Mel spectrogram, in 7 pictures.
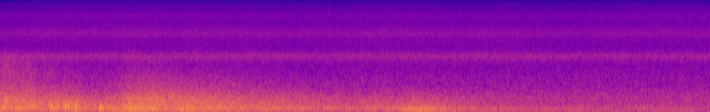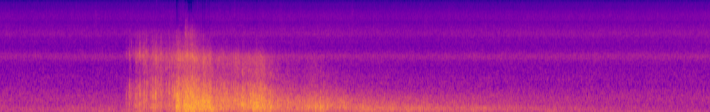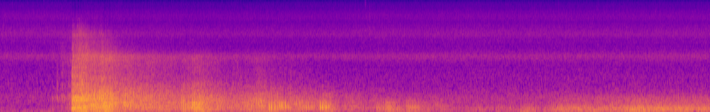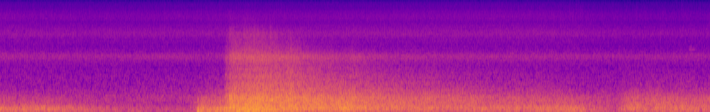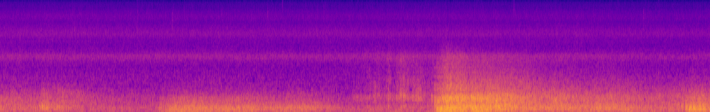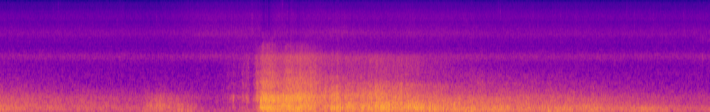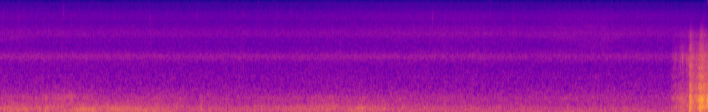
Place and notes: R. Alabastro, Aclimação, São Paulo - Thunder and rain in Sao Paulo
Thunder and rain in Sao Paulo.
Recorded from the window of the flat, close to Parque Aclimaçao.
